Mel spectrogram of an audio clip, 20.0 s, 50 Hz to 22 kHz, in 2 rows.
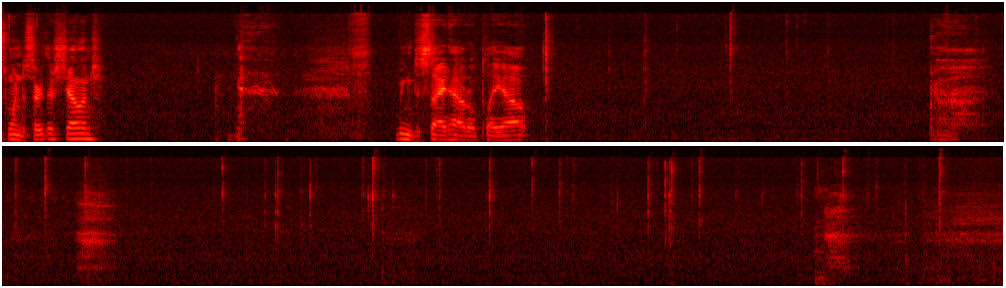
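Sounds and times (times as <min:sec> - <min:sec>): lock picks clicking in padlock: 0:12.2 - 0:18.8.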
